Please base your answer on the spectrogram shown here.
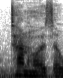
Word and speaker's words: Tannhauser: what's your name Tannhauser we'd pronounce it tan Wazza with an umlaut German roots yes my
